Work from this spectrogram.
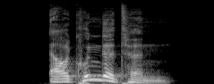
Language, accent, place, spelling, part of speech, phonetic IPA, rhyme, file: German, Germany, Berlin, erkundeten, adjective / verb, [ɛɐ̯ˈkʊndətn̩], -ʊndətn̩, De-erkundeten.ogg
- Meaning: inflection of erkunden: 1. first/third-person plural preterite 2. first/third-person plural subjunctive II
